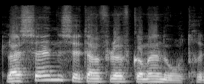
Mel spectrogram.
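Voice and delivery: world-weary, blasé tone; disillusioned. A narrator's reading. Blasé gentleman on tourist boat, disillusioned. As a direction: let it drop like nothing impresses you. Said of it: "dit d'une voix désabusée".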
